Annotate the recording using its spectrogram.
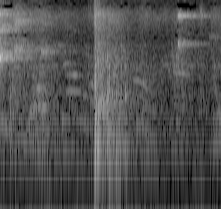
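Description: Tennis balls struck by rackets in a doubles rally: two sharp hits about a second apart, the second the louder, with voices faintly in the background.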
